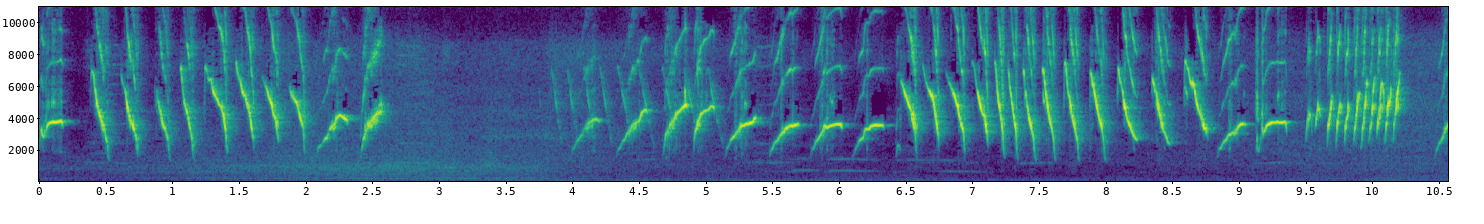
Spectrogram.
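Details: Spanish Timbrado canary song used for training canaries: rapid series of bright, steeply descending whistled notes repeated in fast trills, a short pause near four seconds, then renewed rolling phrases ending in a dense metallic flourish.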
